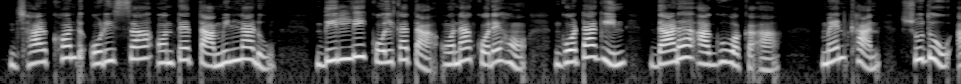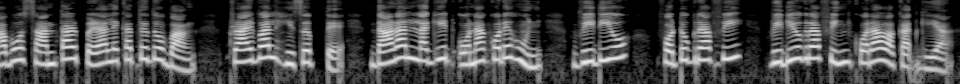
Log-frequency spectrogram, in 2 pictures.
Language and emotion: Santali, neutral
